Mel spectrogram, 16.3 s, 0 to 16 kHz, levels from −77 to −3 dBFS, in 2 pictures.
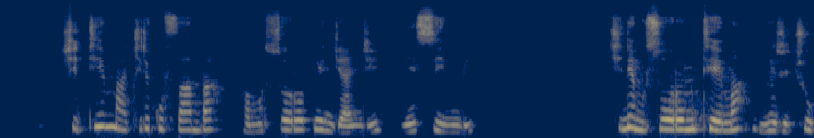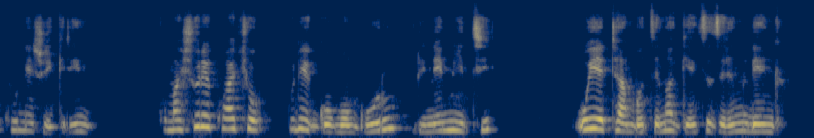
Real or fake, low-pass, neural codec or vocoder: fake; 14.4 kHz; codec, 44.1 kHz, 7.8 kbps, DAC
